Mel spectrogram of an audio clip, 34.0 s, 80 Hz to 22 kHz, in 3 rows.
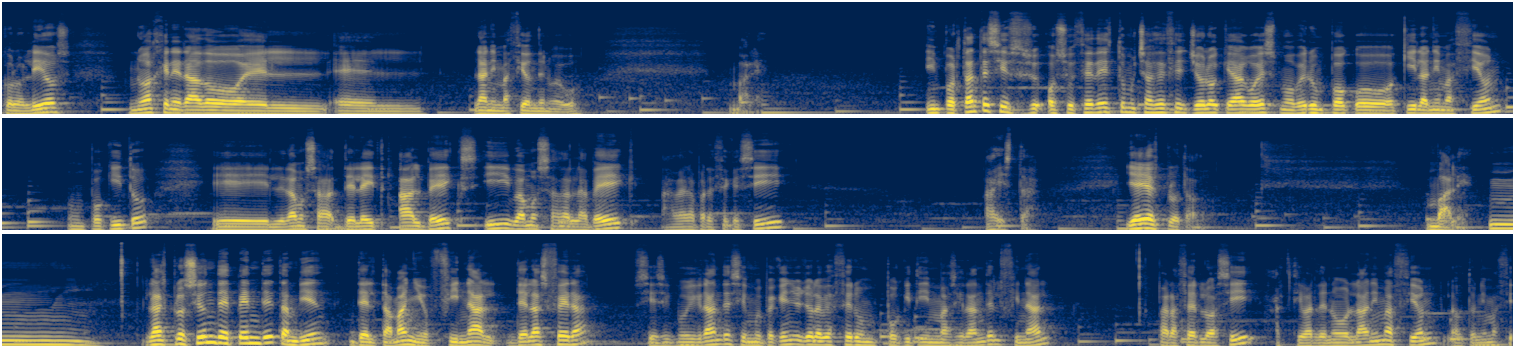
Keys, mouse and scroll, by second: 0.9 click, 3.0 right click, 5.0 click, 6.5 click, 10.2 click, 15.0 click, 16.6 click, 20.3 middle click, 22.9 click, 26.4 click, 27.1 click, 30.3 right click, 31.3 right click, 32.6 click, 33.5 s.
